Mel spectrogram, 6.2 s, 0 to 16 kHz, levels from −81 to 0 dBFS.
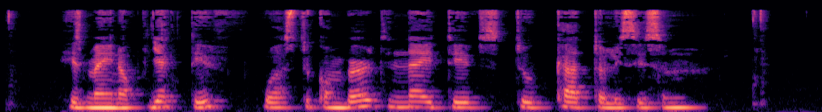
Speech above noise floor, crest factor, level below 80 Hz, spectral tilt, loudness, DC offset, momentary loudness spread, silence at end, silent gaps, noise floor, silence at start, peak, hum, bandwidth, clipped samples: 20 dB; 18 dB; -58 dBFS; -4.5 dB/octave; -20 LUFS; under 0.1%; 19 LU; 0.45 s; none; -40 dBFS; 0.05 s; -2 dBFS; none; 12 kHz; under 0.1%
